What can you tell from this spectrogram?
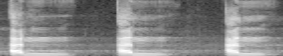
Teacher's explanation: والنون من طرفه تحت جعله يعني للأمام قليلا. إذن مخرج النون من طرف اللسان بينه وما بين ما فوق الثنايا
